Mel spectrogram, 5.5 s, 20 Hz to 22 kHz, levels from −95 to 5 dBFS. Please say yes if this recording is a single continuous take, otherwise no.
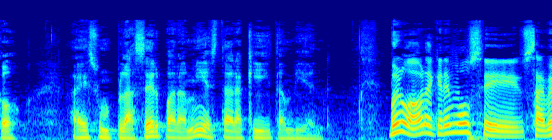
yes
